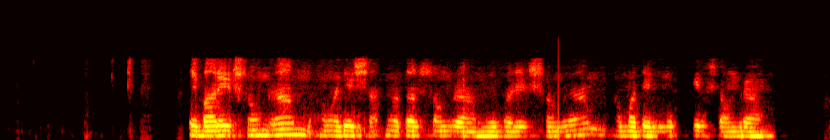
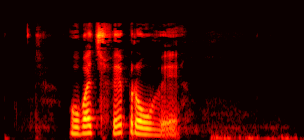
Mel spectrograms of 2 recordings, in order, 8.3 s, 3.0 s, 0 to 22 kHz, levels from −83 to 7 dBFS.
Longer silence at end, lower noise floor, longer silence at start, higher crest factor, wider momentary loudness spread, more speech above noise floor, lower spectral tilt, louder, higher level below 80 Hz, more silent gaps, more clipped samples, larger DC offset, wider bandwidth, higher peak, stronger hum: second, 0.55 s vs 1.25 s; first, -75 dBFS vs -55 dBFS; first, 1.3 s vs 0.7 s; second, 16 dB vs 22 dB; second, 9 LU vs 13 LU; first, 57 dB vs 32 dB; first, -11 dB/octave vs -3.5 dB/octave; first, -19 LUFS vs -23 LUFS; first, -52 dBFS vs -58 dBFS; neither; neither; neither; second, 4.1 kHz vs 11.5 kHz; about the same, -4 dBFS vs -6 dBFS; neither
